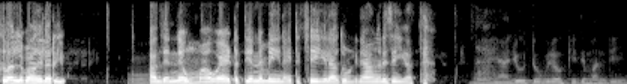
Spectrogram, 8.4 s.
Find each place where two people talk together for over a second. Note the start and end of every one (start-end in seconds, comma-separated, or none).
2.5-3.9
